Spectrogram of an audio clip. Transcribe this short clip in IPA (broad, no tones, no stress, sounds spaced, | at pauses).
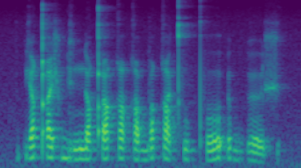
pʲ ɨ qʼ ɐ ʃ bʲ o n u qʼ ʉ q i q ɐ b o q ɐ kʰ u pʰ o ʔ ɵ b ɠ ɵ ʃ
